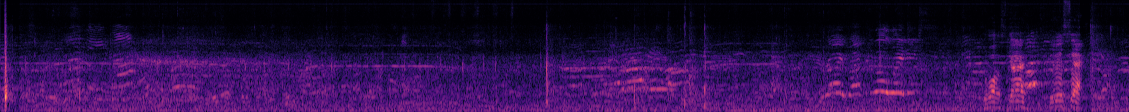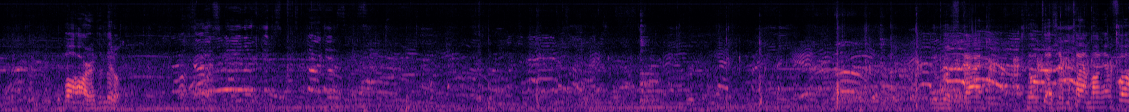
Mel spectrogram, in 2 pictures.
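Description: Young women call out and cheer from across an open outdoor field.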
